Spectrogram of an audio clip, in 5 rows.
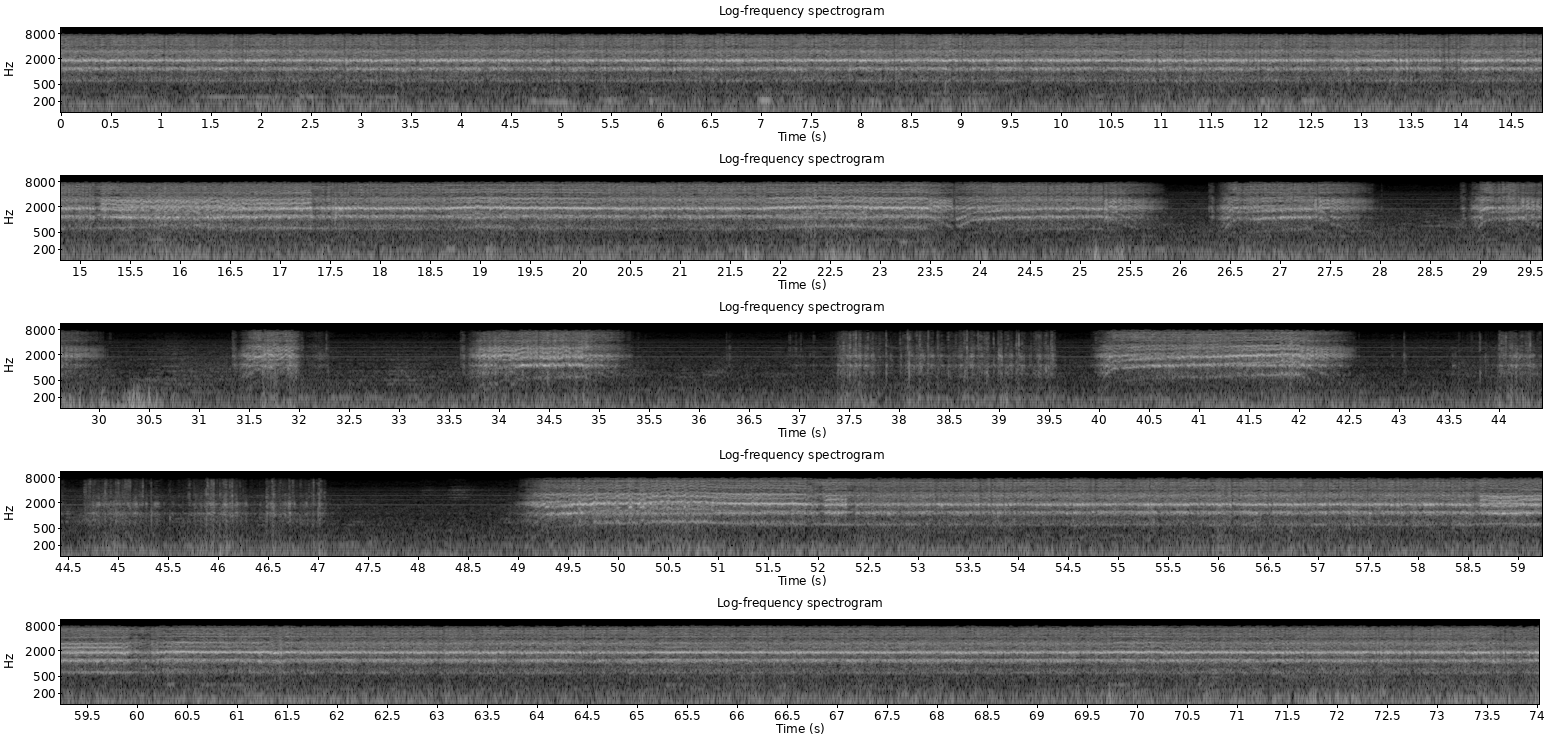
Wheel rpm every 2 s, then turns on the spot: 160, 160, 160, 160, 160, 160, 160, 160, 160, 160, 160, 150, 100, 70, 30, 10, 10, 70, 10, 20, 140, 20, 10, 10, 60, 160, 160, 160, 160, 160, 160, 160, 160, 160, 160, 160, 160.
36-38 44-48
